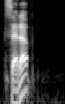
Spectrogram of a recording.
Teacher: It becomes what linguists call an alveolar flap or a flap T. Instead of stopping the air completely, your tongue just briefly bounces off the roof of your mouth.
